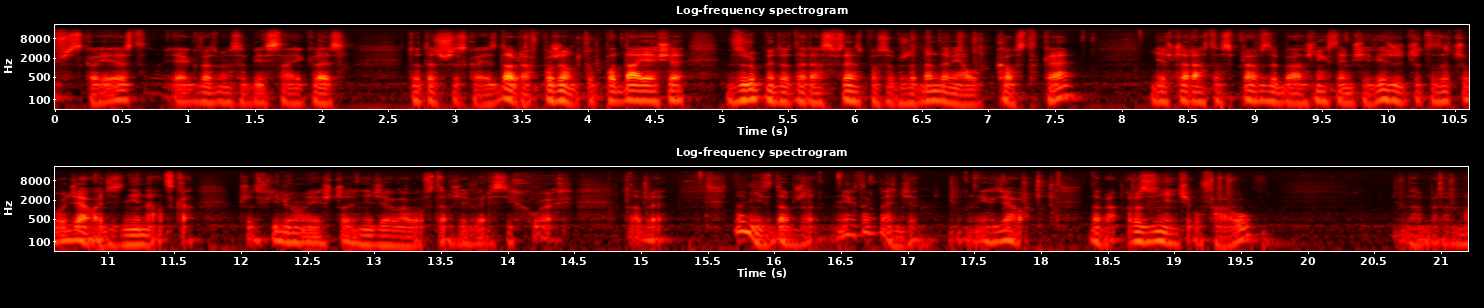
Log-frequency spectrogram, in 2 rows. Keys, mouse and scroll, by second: 0.8 click, 1.5 click, 1.9 Tab, 2.8 Tab, 3.8 ctrl+n, 4.1 ctrl+click, 6.4 x, 6.5 shift+click, 6.7 shift+a, 7.6 click, 8.5-9.8 shift+middle drag, 10.8-11.4 drag, 12.2 click, 12.8-13.6 drag, 14.7 shift+F10, 16.3 shift+middle click, 17.4 shift+middle click, 17.9 Tab, 19.2 u, 20.9 u.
